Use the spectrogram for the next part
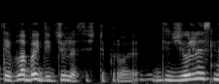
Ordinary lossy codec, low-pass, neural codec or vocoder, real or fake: MP3, 96 kbps; 7.2 kHz; none; real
